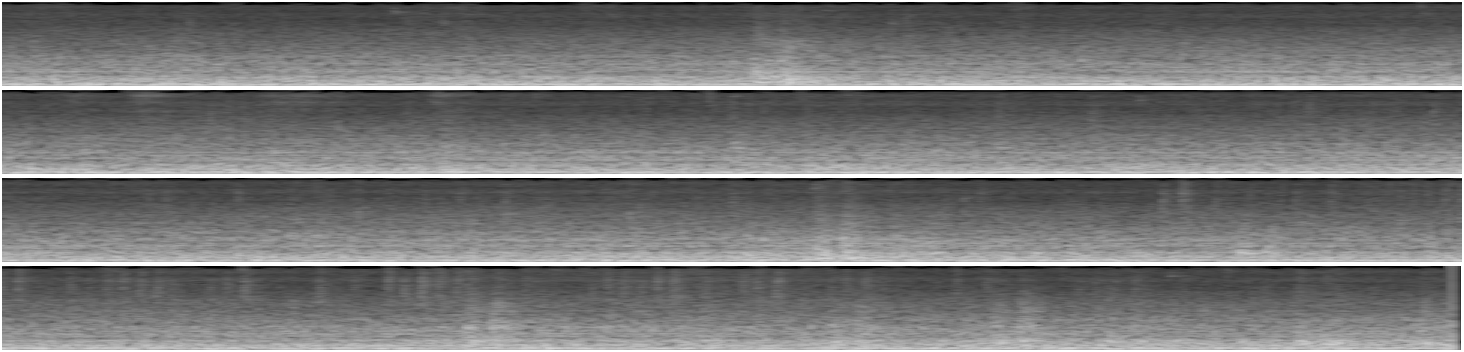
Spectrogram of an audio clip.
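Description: A train rumbles steadily along the tracks, heard from inside the cab.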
